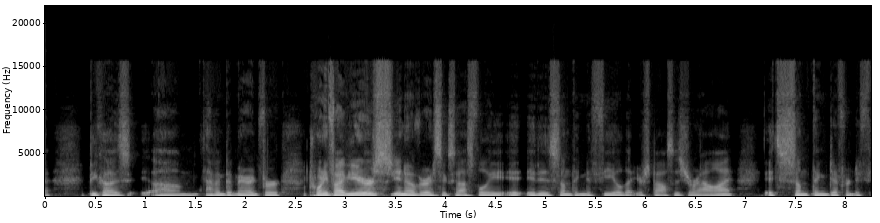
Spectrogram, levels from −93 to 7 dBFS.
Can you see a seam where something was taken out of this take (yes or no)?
no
